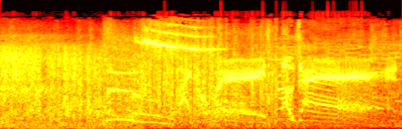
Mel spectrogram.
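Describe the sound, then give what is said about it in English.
A loud, continuous barrage of explosion effects, with dense booming and crackling layered under whistling, sweeping tones, sustained at full volume for several seconds. “So yeah, there will be lots of explosions.”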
